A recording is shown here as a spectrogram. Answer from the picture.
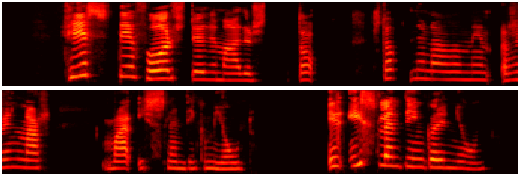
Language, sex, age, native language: Icelandic, female, 11, Icelandic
